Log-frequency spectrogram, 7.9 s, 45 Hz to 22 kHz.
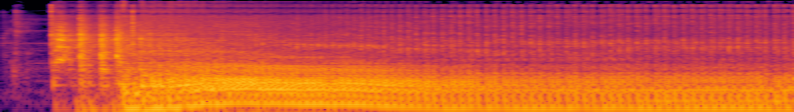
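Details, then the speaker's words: Can-Am Outlander 1000 ATV with 22,000 miles and an aftermarket exhaust pipe: cranks, catches within a second, then settles to a deep, steady, even idle with a throaty pipe note and no knocks. "a sounds like an Outlander with a pipe going to uh get the body put back on and then hopefully be able to ride it a little bit maybe go from there"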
